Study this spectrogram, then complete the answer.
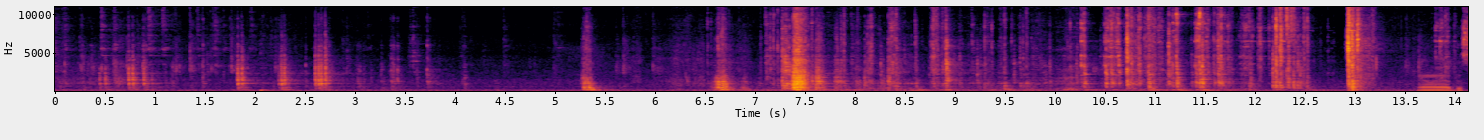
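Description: Metal parts click and clink as a cable fitting is unscrewed by hand.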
